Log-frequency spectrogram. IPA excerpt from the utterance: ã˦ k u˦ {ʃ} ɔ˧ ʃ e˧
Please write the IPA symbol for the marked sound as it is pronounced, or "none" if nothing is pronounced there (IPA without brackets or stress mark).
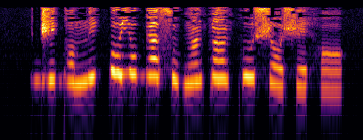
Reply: ʃ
